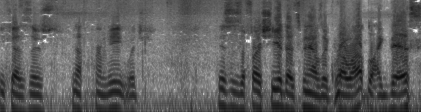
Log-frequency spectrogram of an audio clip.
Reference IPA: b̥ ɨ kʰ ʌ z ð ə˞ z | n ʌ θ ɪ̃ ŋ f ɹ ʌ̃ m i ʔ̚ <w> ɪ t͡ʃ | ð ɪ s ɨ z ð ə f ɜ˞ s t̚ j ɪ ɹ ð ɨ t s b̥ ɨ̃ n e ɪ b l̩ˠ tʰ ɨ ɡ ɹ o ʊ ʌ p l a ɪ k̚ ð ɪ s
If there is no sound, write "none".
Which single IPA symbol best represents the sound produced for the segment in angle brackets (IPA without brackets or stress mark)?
w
